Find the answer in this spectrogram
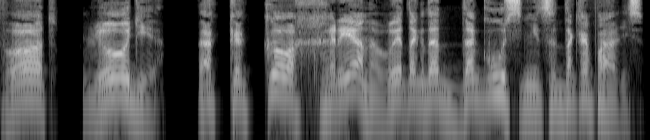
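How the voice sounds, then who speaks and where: A man voicing an old, drunk male professor cat who shouts in a delirium. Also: a little high, expressive, takes it slowly, dry recording, studio quality, exaggerated voice. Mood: delirious. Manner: slurred, shouting nonsense.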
